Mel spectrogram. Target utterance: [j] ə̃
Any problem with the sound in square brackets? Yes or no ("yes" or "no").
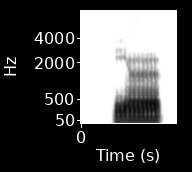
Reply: no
